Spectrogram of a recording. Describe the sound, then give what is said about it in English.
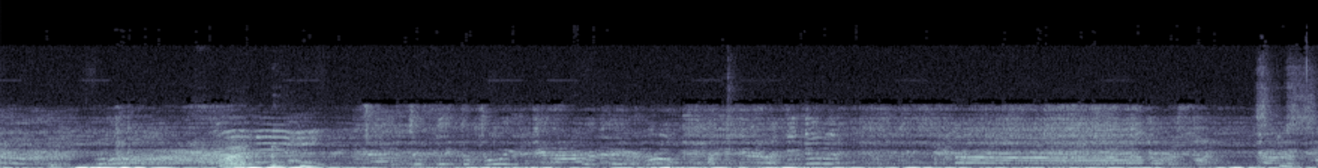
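Chaotic, overlapping screaming fills the scene, with loud shrieks early on and frantic yelling continuing throughout, mixed with voices, laughter and a busy, noisy background. “and the whole bunch of screaming.”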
